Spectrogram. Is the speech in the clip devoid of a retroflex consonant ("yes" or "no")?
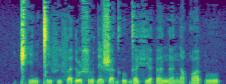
no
